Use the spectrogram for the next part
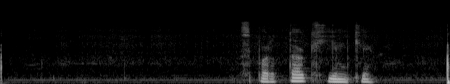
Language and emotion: Russian, neutral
